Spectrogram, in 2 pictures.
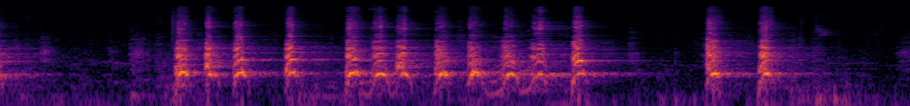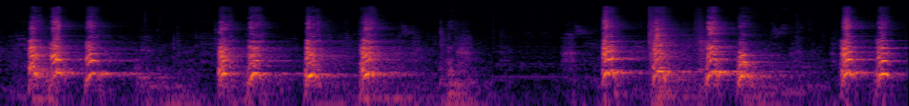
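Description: A dog barking in quick runs of several barks, with pauses of about a second between the runs.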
